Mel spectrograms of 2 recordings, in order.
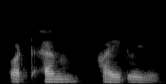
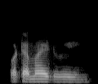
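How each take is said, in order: First: The word 'am' is stressed. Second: The word 'I' is stressed.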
